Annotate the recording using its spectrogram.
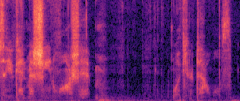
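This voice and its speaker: A soft-spoken woman whispers over light background noise. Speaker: haul vlogger. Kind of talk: casual haul chat, partly reading a label. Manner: close soft ASMR whisper. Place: home room. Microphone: studio mic.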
